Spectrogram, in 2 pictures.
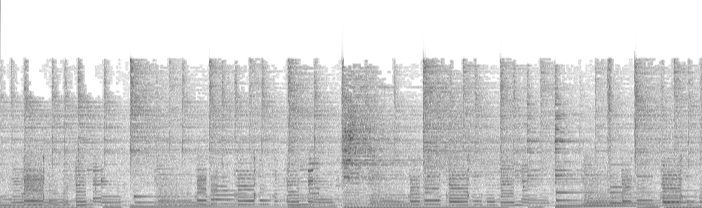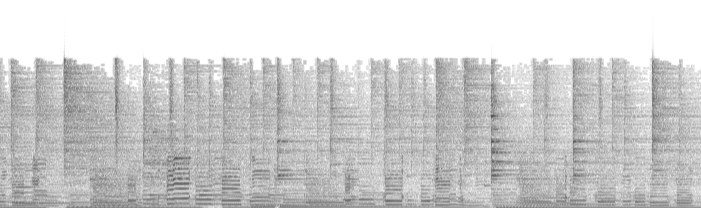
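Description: Background rock music with electric guitar, bass and drum kit, the bass holding long notes that change about every second or two.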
